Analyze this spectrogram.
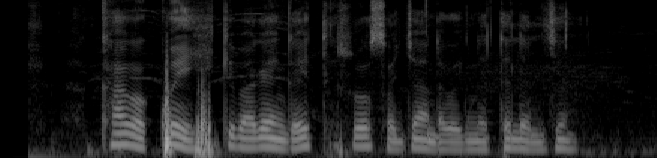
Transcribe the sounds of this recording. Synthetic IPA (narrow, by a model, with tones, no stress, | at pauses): kʰa˦kɔ˨kwɛ˦˨jkɪ˦ba˨kɛ˦˨ŋɡa˨i˦tɾo˦sɔ˨d͡ʒa˦˨nda˨ɡɔ˨kne˨te˦le˨ld͡ʒi˦˨n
